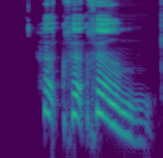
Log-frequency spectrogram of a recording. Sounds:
Cough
